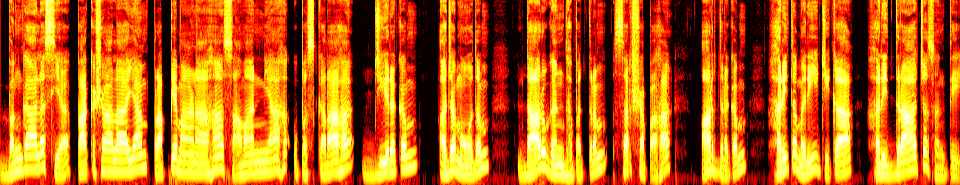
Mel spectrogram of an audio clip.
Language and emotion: Sanskrit, neutral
